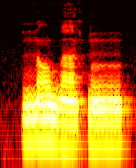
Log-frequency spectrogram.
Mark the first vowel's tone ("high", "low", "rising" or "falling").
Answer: high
